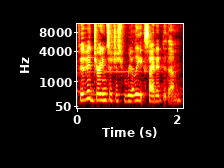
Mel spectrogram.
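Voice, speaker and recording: A woman's voice: mid-range voice, level tone, brisk. A woman game streamer giving casual live reactions in short, sympathetic, cooing asides. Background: game music.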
